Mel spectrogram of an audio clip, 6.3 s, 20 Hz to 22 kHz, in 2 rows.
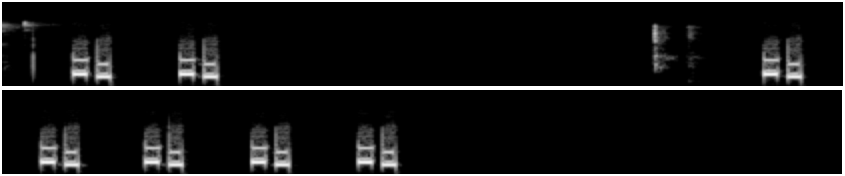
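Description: Short electronic beeps from video-conferencing software, participants' leave chimes as the call breaks up. There are two beeps near the start, then a faint click, then a run of five beeps about 0.4 s apart from about three seconds in.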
